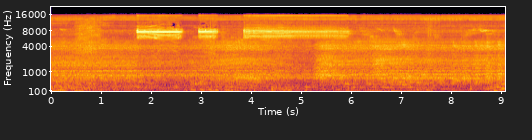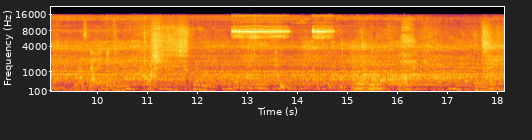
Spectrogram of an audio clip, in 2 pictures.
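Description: Hydraulic pump of a 1/14.5 scale RC forklift giving a high-pitched whine in several short spurts, the longest about two seconds, as the forks are lifted and worked, over steady crowd chatter.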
